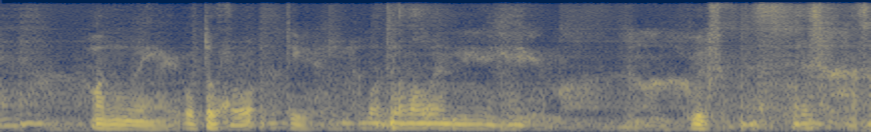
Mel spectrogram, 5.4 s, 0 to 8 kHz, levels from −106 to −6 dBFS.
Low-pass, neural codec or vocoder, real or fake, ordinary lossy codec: 7.2 kHz; codec, 16 kHz, 1 kbps, FunCodec, trained on LibriTTS, 50 frames a second; fake; none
